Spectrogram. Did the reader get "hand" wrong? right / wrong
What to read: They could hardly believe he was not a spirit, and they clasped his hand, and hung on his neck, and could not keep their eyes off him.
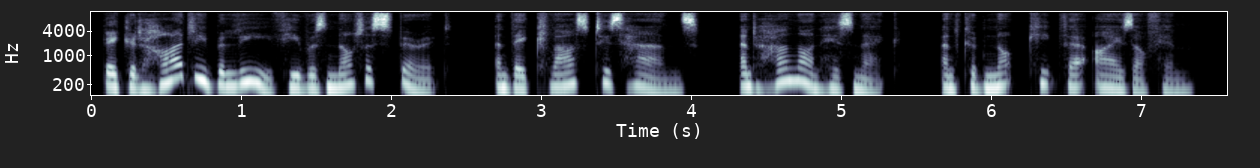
wrong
